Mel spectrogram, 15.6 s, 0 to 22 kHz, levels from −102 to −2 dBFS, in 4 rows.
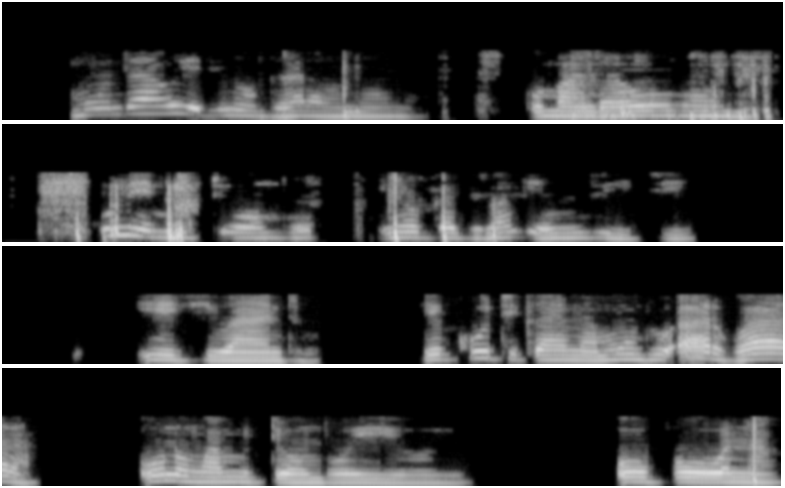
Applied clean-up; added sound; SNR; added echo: none; none; none; none.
